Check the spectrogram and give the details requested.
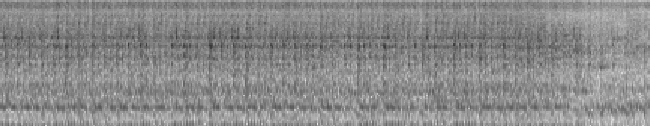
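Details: Suzuki Gixxer FI motorcycle at idle: steady idle with a fast, slightly uneven ticking chatter over it; owner reports an engine sound problem, cause unclear; abnormal engine noise.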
